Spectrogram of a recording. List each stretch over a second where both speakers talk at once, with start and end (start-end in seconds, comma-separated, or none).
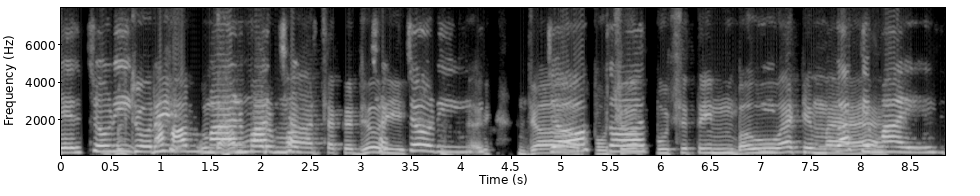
6.5-8.2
